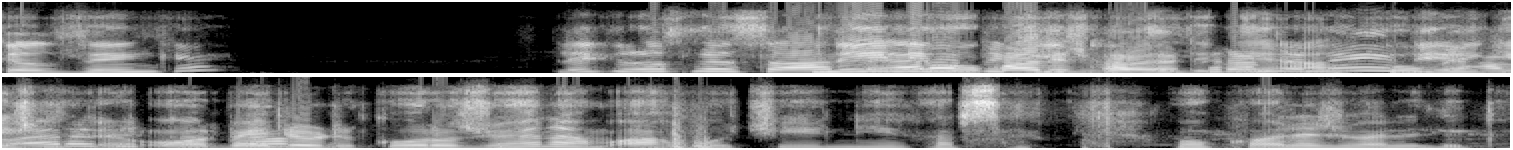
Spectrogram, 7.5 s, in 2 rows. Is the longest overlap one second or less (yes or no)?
no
